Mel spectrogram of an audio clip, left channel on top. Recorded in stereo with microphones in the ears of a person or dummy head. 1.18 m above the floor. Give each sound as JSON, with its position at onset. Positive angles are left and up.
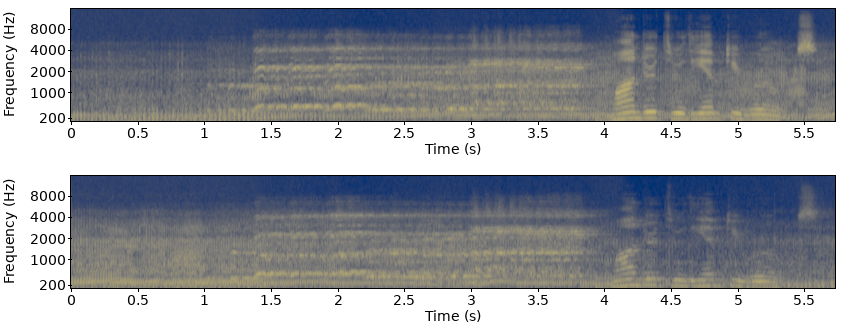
{"t": 1.0, "sound": "laughter", "side_deg": 40, "distance_m": 1.7}
{"t": 3.9, "sound": "a man speaking", "side_deg": 60, "distance_m": 0.5}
